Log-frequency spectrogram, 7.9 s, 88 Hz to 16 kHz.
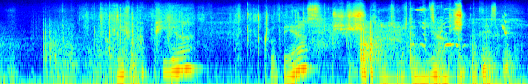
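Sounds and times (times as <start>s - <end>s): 
items shuffling and knocking inside a desk drawer: 0.8s - 4.8s
speech: 2.4s - 3.1s, 4.0s - 7.8s.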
